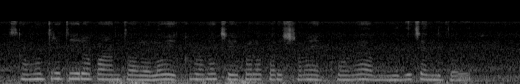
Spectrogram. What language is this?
Telugu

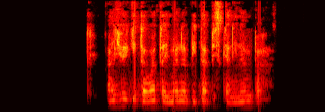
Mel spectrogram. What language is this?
Jauja Wanca Quechua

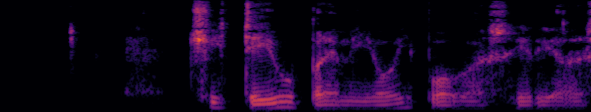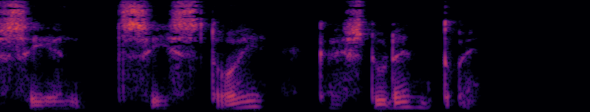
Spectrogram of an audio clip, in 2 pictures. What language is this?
Esperanto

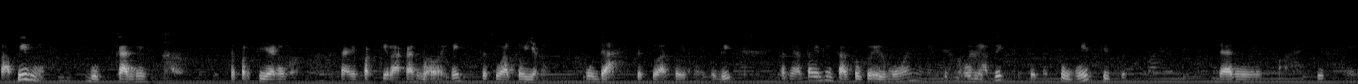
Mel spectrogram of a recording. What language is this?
Indonesian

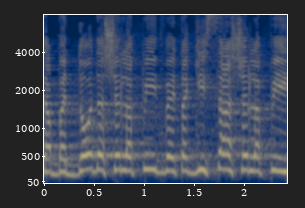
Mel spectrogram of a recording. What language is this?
Hebrew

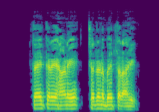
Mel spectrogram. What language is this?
Sindhi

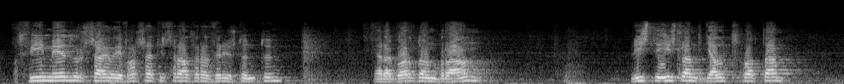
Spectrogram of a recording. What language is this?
Icelandic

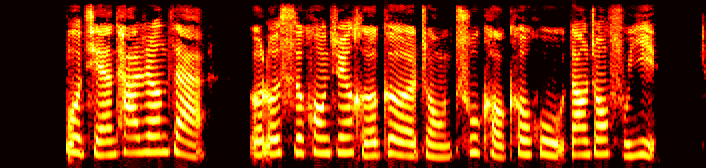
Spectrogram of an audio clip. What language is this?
Chinese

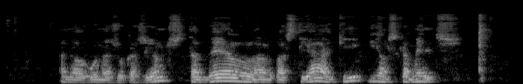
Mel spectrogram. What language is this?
Catalan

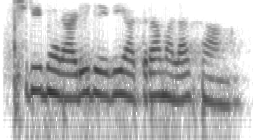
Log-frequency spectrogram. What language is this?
Marathi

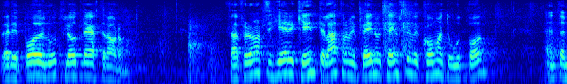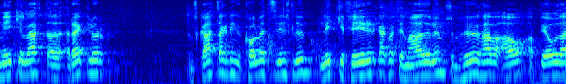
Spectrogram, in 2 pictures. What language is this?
Icelandic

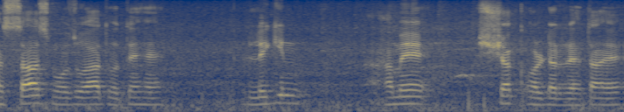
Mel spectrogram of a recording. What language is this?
Urdu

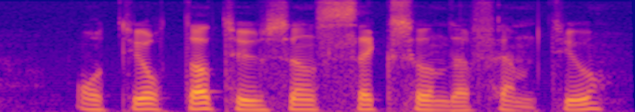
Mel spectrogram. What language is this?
Swedish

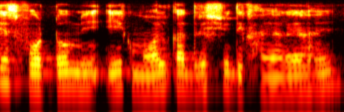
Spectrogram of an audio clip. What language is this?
Hindi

